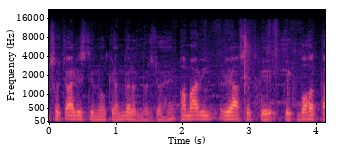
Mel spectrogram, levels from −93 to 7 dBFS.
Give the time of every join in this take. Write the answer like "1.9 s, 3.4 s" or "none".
1.9 s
